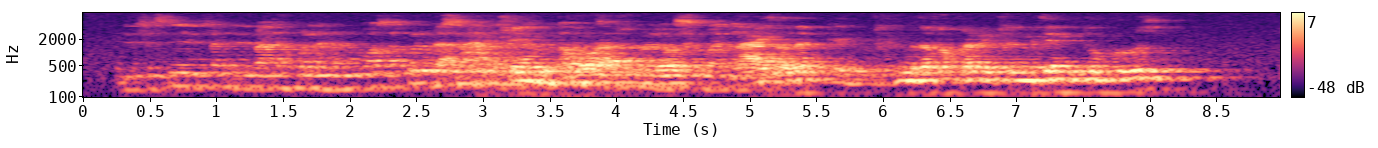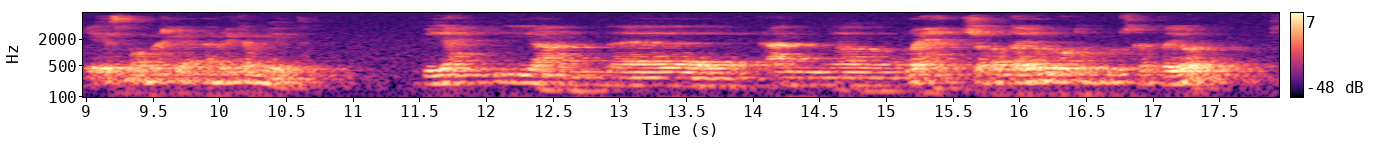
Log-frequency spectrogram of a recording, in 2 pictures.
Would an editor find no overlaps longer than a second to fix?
No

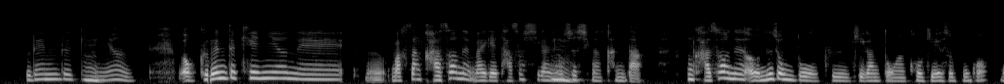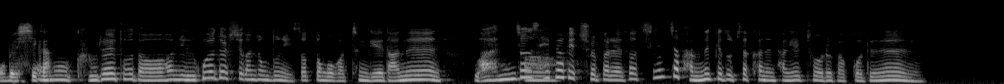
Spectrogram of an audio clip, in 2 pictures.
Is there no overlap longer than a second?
Yes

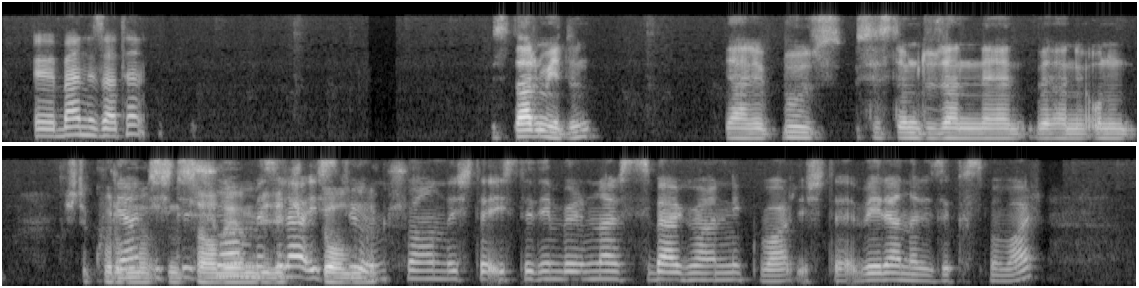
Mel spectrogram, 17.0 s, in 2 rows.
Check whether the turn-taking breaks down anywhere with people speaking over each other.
Yes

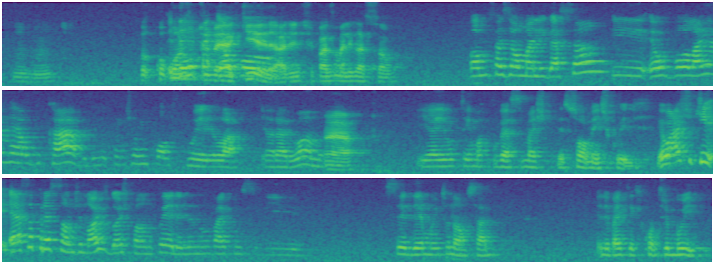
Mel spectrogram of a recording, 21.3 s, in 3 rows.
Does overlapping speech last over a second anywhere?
Yes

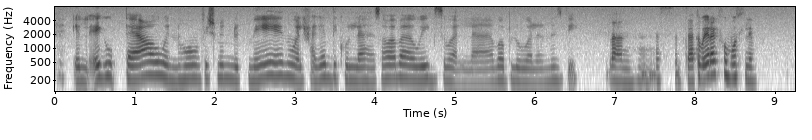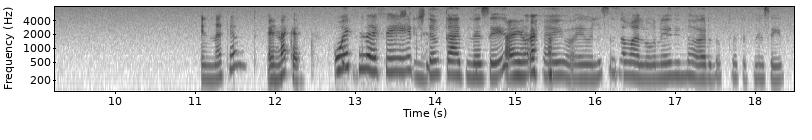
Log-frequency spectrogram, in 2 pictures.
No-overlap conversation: Yes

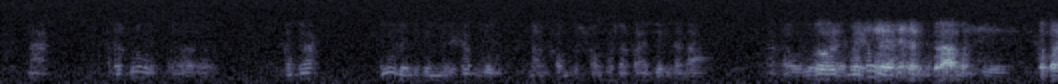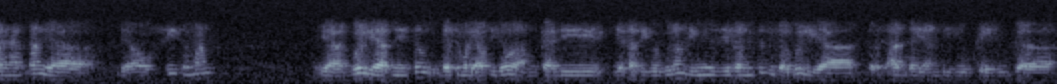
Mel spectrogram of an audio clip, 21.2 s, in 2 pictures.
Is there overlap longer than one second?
Yes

